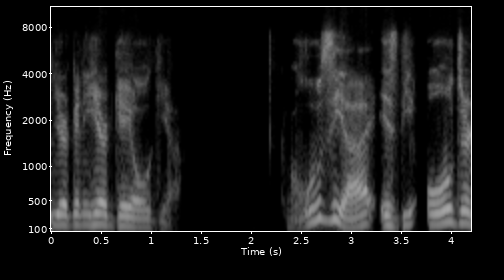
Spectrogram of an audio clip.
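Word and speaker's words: Грузия: remember britain the ussr guruzia is how you say the country in russian it has to do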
